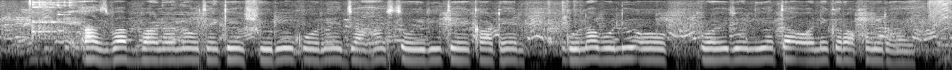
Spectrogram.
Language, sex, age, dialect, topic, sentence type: Bengali, male, 18-24, Standard Colloquial, agriculture, statement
